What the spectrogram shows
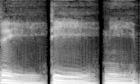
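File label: "ritini", concatenated syllables; Affixing experiment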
